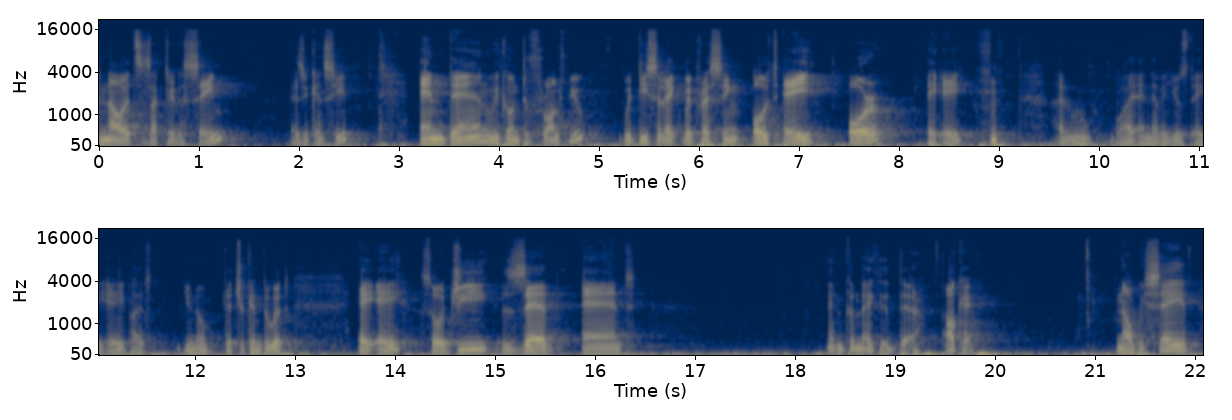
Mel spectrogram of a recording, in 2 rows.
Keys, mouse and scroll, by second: 2.2 scroll down 2, 2.5 middle click, 3.1 shift+middle click, 4.0 KP_1, 4.5-4.8 scroll down 3, 5.0 shift+middle click, 6.6 alt+a, 7.1 shift+middle click, 7.6 a, 8.1 a, 8.3 a, 8.8 shift+middle click, 9.2-9.8 scroll up 7, 9.8 shift+middle click, 10.6 z, 10.8 scroll up 2, 11.2 shift+middle click, 12.0-12.7 scroll up 2, 12.9 alt+a, 13.2 click, 14.6 g, 16.6 scroll down 3, 17.2-17.7 scroll up 7, 17.8 shift+middle click, 19.1 Tab, 19.2 scroll down 3, 19.8-20.8 scroll down 6, 21.2 ctrl+s.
